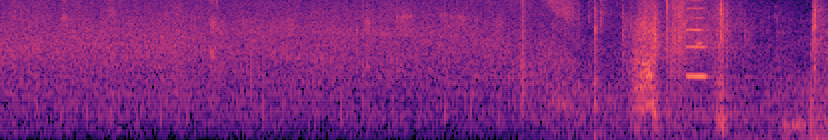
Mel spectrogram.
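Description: Faint steady outdoor background hiss. In the last second come a few soft clicks and knocks, along with footsteps, as an office door is opened and walked through.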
